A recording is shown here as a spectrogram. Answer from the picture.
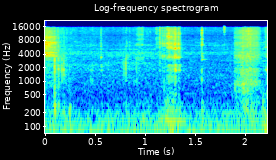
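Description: Bricks scraping and knocking against each other as they are shifted by hand, in two short bouts: about a second in and again near the end.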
